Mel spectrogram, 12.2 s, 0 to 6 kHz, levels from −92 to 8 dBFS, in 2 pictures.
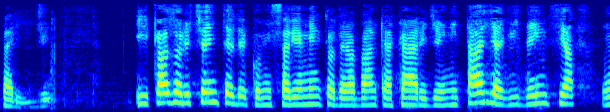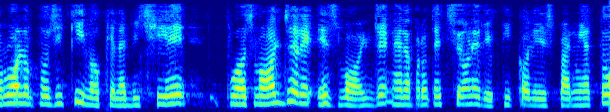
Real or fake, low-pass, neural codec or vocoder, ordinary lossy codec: fake; 5.4 kHz; codec, 44.1 kHz, 2.6 kbps, SNAC; MP3, 32 kbps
